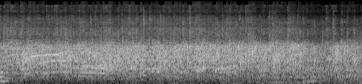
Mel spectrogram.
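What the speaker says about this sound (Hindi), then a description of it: "एक बार फिर जोरदार तालियां" Loud, dense applause from an audience at a Marathi guidance lecture, honoring parents: many hands clapping continuously and evenly, close and sustained from start to finish with no talking.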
